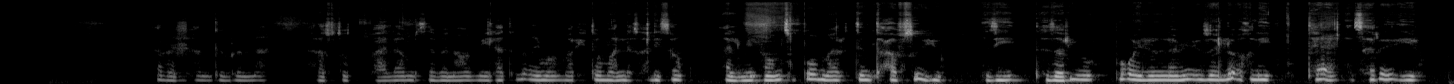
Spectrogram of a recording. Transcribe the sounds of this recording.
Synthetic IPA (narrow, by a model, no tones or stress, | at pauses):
ʔɨɾɐʃanɡɨβɾɨnːaaɾɐst̪ʰo̞t̪b̥ahlambɨzɐβɐnawimːilat̪ʰːɐt̪ʼɐχʼimomːɐɾit̪ʰo̞malːɐsaliso̞m | ʔalmit̪o̞mt͡sʼɨboʔmɐɾt̪ʰɨnt̪ʰɐ̥ħafsuɨjːu | ʔɨzit̪ʰɐzɐɾiʔu | b̥ɨkʼojlunlɐmiʔuzɐlːo̞ʔɨxlit̪ʰɐjajnɐsɐɾɨɨjːu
